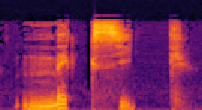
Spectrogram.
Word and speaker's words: Mexique: Mexique. It's really the X. Huh? Le Mexique. And then remember this Q-U-E, it's only K.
